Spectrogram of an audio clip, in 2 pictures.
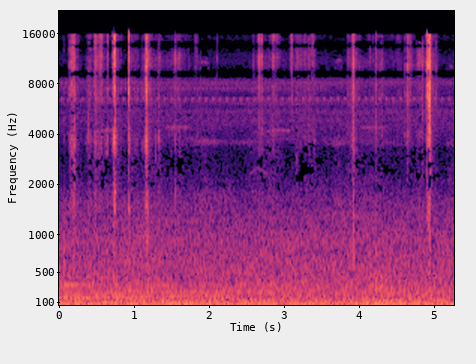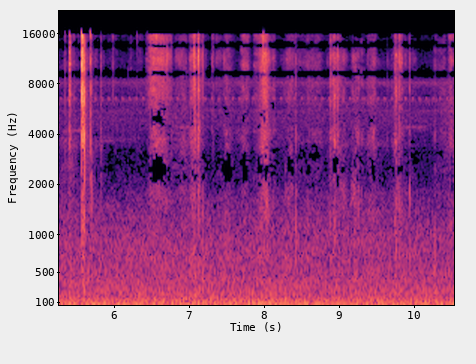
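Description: OdenWolf W3 fixed-blade knife shaving bark off a green stick in short, irregular scraping strokes, with one sharper stroke a little past the middle.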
